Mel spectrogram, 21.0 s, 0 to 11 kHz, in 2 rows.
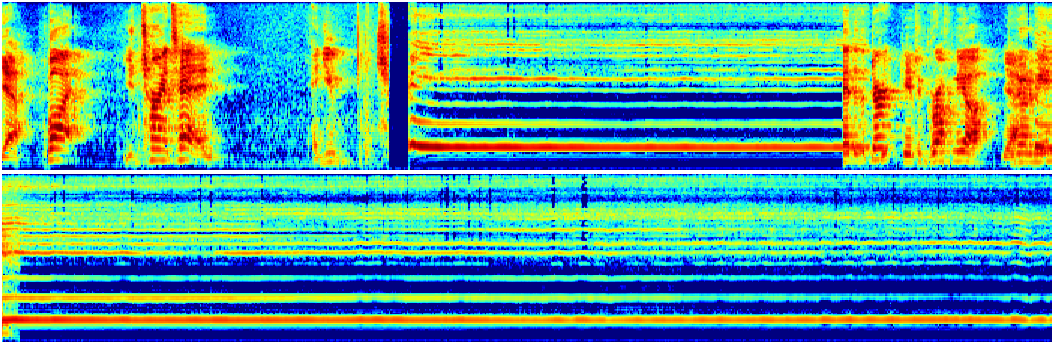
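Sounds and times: person humming a sustained note: 4.1 - 21.0.

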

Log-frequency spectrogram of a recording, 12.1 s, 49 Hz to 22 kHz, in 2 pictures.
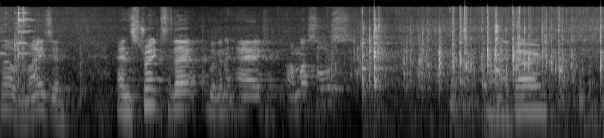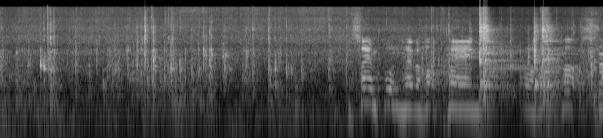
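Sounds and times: butter sizzling: 0.0 - 12.0
mussel shells clattering in a pan: 3.3 - 12.0.

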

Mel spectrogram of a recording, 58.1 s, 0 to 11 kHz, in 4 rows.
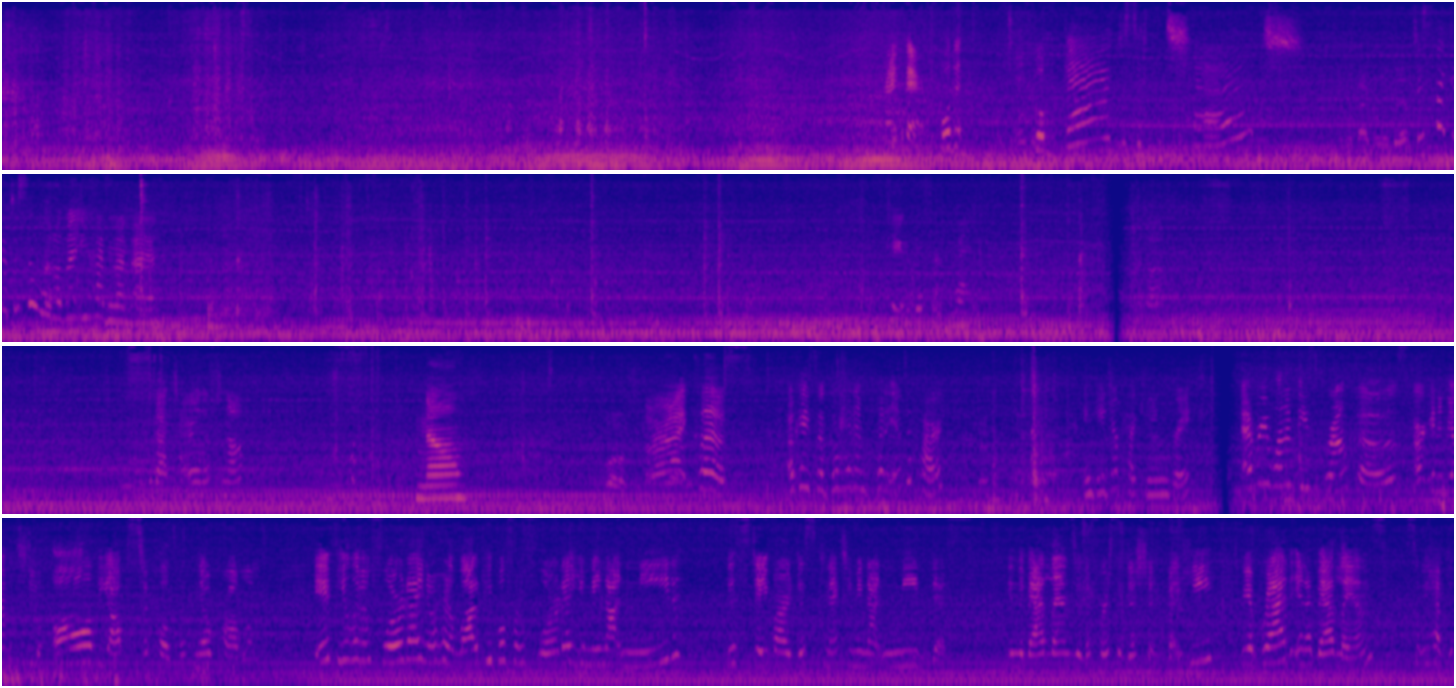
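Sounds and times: truck engine rumbling: 0.0 - 58.0.

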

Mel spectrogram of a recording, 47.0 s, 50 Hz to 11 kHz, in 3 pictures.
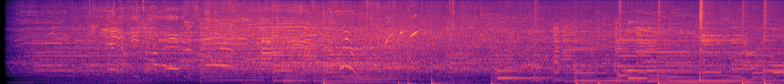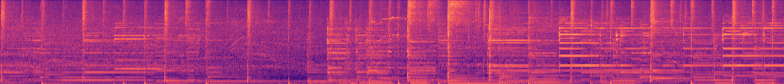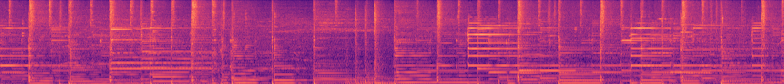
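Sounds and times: crowd cheering: 0.0 - 47.0
live rock band playing: 3.9 - 47.0.

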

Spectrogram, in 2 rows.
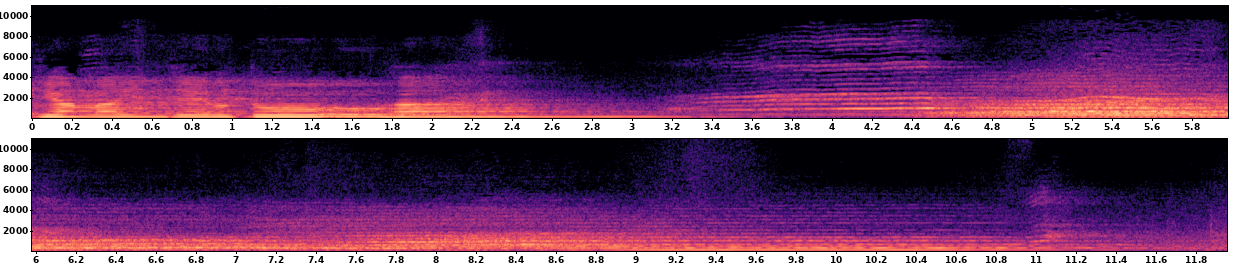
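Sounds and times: choir singing held chord: 4.5 - 11.9.

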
